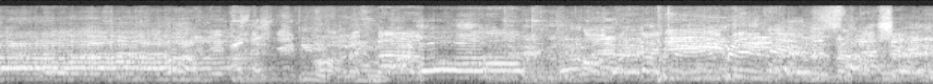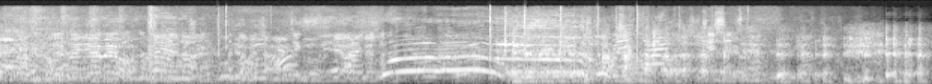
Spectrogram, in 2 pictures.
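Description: A man sings loudly nearby.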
